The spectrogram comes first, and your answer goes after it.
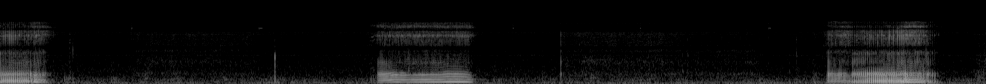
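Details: Cavalier King Charles Spaniel in deep sleep indoors, snoring loudly: three buzzy, rumbling harmonic snores about four to five seconds apart, each lasting roughly a second, with near silence between them.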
